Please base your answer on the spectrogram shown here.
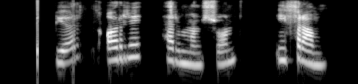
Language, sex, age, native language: Icelandic, female, 50-59, Icelandic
